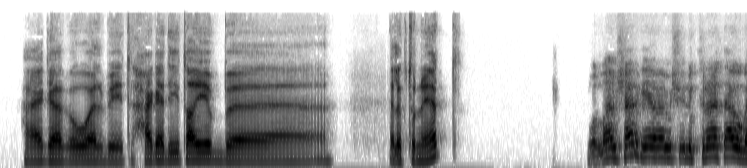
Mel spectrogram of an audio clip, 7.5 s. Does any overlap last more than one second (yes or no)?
no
